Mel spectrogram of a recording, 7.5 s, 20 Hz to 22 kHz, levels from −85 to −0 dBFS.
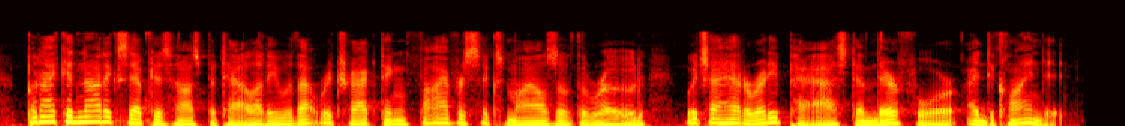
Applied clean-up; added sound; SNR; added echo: none; none; none; none.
